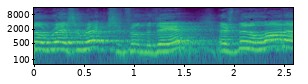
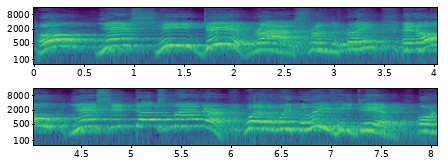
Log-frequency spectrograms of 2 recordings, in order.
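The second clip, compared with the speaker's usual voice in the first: high, ringing preacher's cry, stretched out slow; soaring, drawn-out shout of conviction; great authority; 4 semitones higher, slower than usual. Acted. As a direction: proclaim it with Paul's full authority. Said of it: "Paul is standing up with great authority".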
